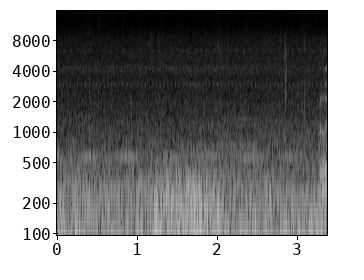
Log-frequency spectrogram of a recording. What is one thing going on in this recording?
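A man speaks quietly.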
